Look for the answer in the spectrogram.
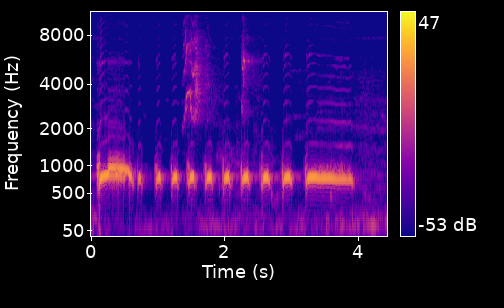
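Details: Bangkok-type zebra dove singing, a song used to lure other doves into singing: a long wavering coo, then a quick run of short clipped coos, closing on a sustained drawn-out note; brief high chirps from another bird midway.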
